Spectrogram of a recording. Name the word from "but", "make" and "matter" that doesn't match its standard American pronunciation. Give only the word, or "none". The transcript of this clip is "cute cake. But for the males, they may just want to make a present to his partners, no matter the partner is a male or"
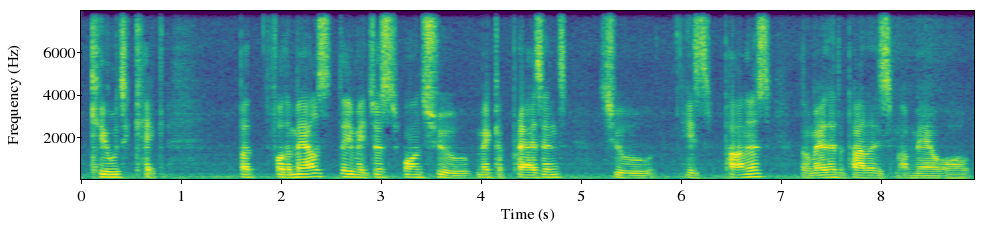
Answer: none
